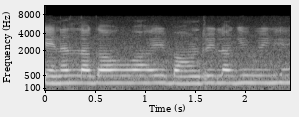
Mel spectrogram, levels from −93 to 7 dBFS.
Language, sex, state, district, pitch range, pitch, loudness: Hindi, female, Bihar, Supaul, 250-255 Hz, 250 Hz, -14 LUFS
